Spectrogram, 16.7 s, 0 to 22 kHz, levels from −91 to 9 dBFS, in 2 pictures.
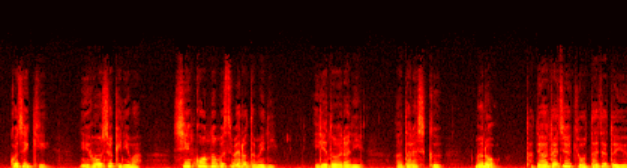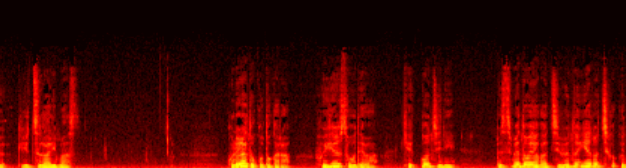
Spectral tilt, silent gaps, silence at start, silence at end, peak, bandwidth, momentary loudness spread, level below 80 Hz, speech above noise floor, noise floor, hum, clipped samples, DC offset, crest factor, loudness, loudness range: -6 dB/octave; none; 0.15 s; 0 s; -4 dBFS; 13 kHz; 11 LU; -56 dBFS; 33 dB; -53 dBFS; none; under 0.1%; under 0.1%; 18 dB; -22 LUFS; 3 LU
